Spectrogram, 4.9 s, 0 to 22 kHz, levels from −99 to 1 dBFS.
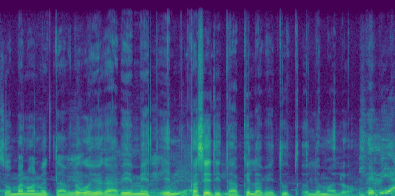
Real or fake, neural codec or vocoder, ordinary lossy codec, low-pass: real; none; none; none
